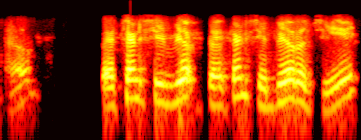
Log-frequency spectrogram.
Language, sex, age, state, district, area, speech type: Odia, male, 30-45, Odisha, Sambalpur, rural, conversation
